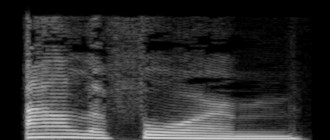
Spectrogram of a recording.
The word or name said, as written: aliform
